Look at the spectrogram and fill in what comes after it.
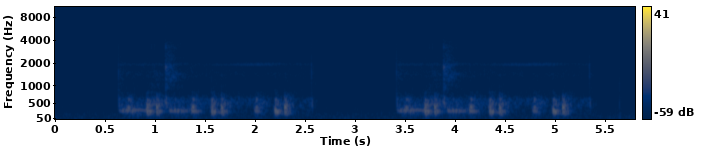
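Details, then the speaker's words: Diaphragm at the mitral area with patient supine: two short runs of heart sounds with a sharp mid-systolic click between normal first and second sounds; S2 unsplit, no murmur. "this is an auscultation example of mid systolic click here at the mitral valve area the first and the second heard sounds are normal the second heard sound is unsplit and no murmur is present so that you can concentrate on the systolic click"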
